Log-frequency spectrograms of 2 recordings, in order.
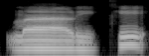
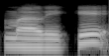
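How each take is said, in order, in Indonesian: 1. Vokal pertama dibaca panjang. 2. Vokal pertama dibaca pendek. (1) "Kalau dibaca pakai alif" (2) "yang pendek"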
